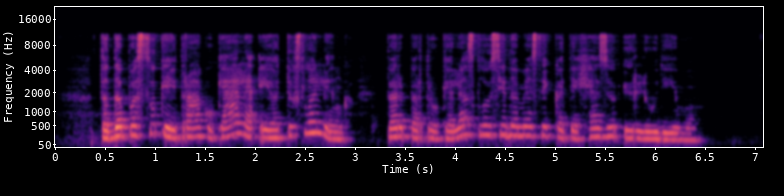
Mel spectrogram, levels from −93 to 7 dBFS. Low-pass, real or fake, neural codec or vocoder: 10.8 kHz; real; none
